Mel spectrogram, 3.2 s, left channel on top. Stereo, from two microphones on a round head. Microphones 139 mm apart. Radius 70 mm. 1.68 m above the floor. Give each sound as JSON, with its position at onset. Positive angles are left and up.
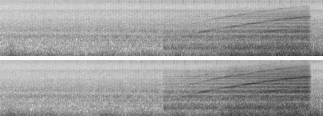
{"t": 1.6, "sound": "sawing", "side_deg": -65}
